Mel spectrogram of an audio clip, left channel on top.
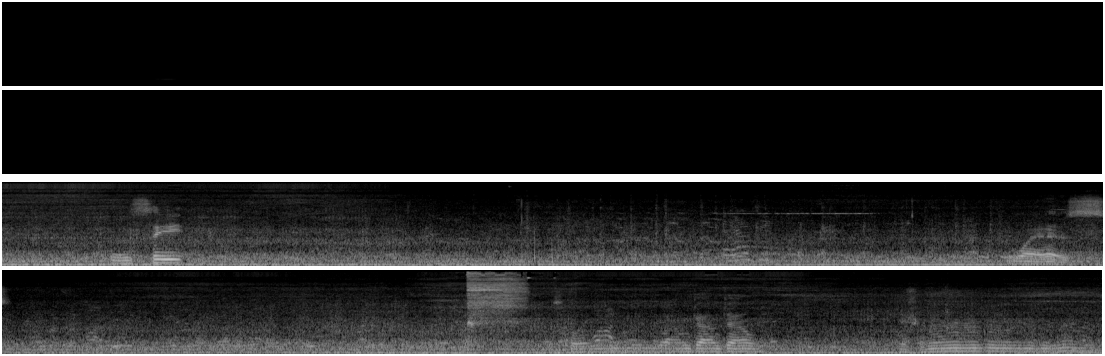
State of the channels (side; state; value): left; silent; 54 dB below the other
